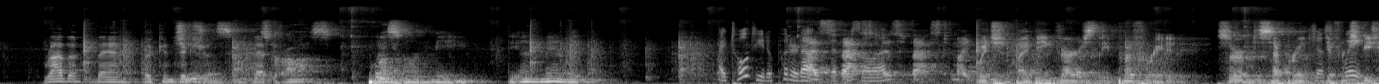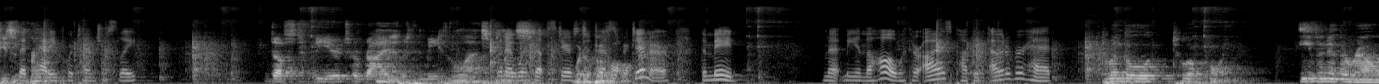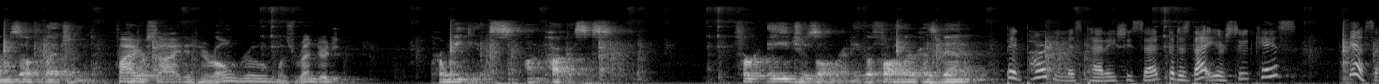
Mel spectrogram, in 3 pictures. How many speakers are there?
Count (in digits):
6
